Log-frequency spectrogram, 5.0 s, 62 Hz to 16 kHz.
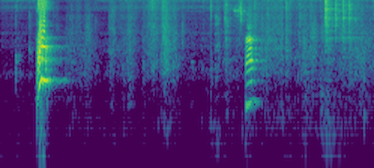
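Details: An 8-week-old female Samoyed puppy gives two sharp, high-pitched barks a few seconds apart.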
